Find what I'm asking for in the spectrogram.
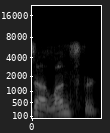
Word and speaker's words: Lunsford: It's Lunsford, but...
